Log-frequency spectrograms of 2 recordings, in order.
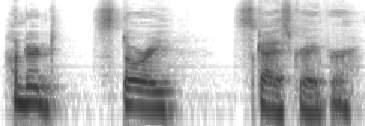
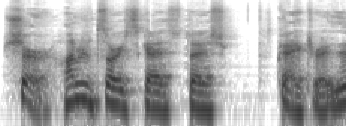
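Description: First: "hundred-story skyscraper" spelled out slowly, each syllable placed; slow down to land "skyscraper" clean; careful slow "hundred-story skyscraper". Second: Trips over "sky-" twice before getting "skyscraper" out; fumbling "sky-, sky-, skyscraper"; tongue-tied stumble. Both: Real, not acted. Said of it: "That is not easy to say".

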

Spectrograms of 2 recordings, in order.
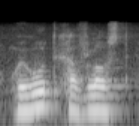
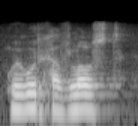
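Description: No difference in how they are said.

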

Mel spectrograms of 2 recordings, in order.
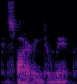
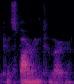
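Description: First: Whisper. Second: Said in the usual way. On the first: Acted. Actor voicing dark theories.

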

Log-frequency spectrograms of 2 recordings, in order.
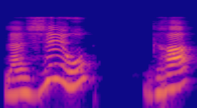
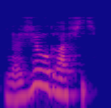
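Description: First: Géographie read slowly, syllable by syllable; syllabified reading. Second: Said in the usual way. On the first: Shown as a demonstration. Teacher sounding out géographie for a young reader. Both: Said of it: "Je vais les lire avec toi".

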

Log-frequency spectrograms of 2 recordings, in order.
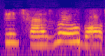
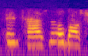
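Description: First: Slow taunt. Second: Taunting the crowd. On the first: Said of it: "I go look at him". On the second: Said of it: "looked at the crowd and said". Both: Retold or imitated.

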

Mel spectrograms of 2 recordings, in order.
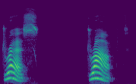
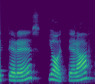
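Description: First: درفت said as draft together; درس said as dres, d and r joined; correct cluster. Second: درفت said as de-raft; درس split as de-res; wrong vowel inserted. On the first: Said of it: "کلمه هایی مثل". (درس و درفت درست) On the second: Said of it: "نداریم". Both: Shown as a demonstration.

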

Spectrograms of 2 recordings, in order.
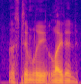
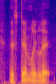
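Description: First: "this dimly lighted" re-read slowly and carefully; slower correction. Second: Said in the usual way. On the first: Real, not acted. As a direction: fix the misread by slowing on "dimly lighted".

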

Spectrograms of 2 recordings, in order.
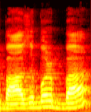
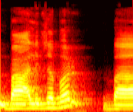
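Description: First: Final বা said short, vowel not stretched. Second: Final বা held long on one vowel; drawn-out madd. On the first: Teacher shows learners a harakat, short unstretched বা. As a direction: cut the vowel of the last বা short. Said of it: "হরকতে তাড়াতাড়ি পড়তে হয়". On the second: Teacher shows learners what madd is, long-held বা. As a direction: stretch the last বা out. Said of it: "টেনে, টেনে পড়াকে মদ বলে". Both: Shown as a demonstration.

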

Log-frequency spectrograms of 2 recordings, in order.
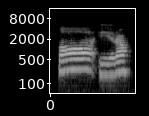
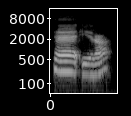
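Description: First: طائرة opened on a dark, heavy t. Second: طائرة started on a thin plain t; wrong light ta. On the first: Teacher gives a word with ta, heavy sound. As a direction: give طائرة a full emphatic first consonant. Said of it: "It's ta". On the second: Teacher shows learners the mistake, wrongly light t. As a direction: lighten the first sound of طائرة to te. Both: Shown as a demonstration.

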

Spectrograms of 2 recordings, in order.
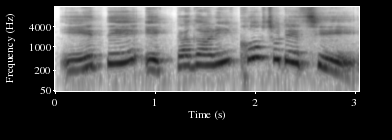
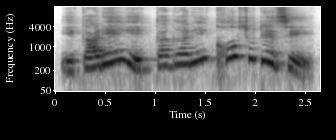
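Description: First: এতে said short as "ete", not একারে; corrected rhyme with a crisp এতে; correct pronunciation. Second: একারে said as "ekare", the common wrong way; wrong pronunciation. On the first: Teacher gives pupils the right version, chanted rhyme. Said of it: "না". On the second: Teacher shows pupils the wrong version, chanted rhyme. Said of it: "অনেকে বলে থাকবেন". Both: Shown as a demonstration.

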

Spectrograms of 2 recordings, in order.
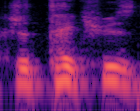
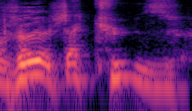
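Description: First: Said in the usual way. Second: Loud, higher accusing cry; a touch of a hammed-up accusation; mild mock outburst of blame. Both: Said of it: "elle l'accuse directement".

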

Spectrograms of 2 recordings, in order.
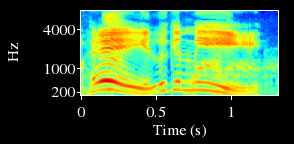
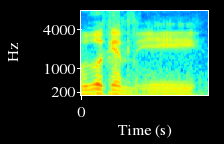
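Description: First: High, loud attention-grabbing call. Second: Low, soft, falling away; subdued repeat. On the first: Player calling for attention in game, high loud call. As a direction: call out high, punching the hey. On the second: Player echoing the earlier call, low and subdued. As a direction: let it sink low and quiet. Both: Acted.

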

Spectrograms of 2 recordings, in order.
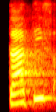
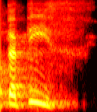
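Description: First: "Tatis" stressed on TA; stress on first syllable. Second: "Tatis" stressed on the last syllable, ta-TEES; stress on final I. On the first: ("Tatis" con acento en la primera sílaba) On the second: ("Tatis" con acento en la i final) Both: Shown as a demonstration. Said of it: "Le pongo acento en la I".

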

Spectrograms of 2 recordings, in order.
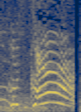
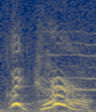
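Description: First: Very high, bright dog praise; squeaky praising a dog. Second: Said in the usual way. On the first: Real, not acted. Praising dog after trick.

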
